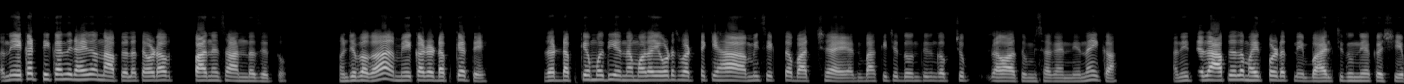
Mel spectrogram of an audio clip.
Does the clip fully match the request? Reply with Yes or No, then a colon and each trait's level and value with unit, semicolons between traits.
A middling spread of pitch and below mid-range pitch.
No: average, 3.0 semitones; high, 190 Hz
